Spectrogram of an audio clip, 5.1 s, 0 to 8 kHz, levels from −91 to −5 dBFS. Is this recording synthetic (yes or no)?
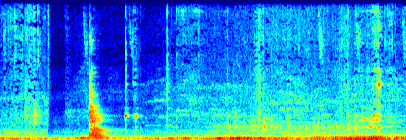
no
